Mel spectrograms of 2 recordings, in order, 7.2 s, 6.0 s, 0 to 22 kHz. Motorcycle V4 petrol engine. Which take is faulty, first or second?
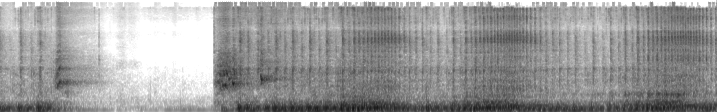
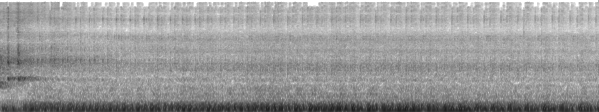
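first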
